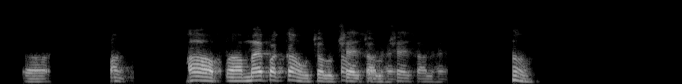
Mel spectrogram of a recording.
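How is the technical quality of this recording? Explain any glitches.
One glitch stands out in this speech recording. A doubled audio track runs from 3.42 to 4.48 s: a second copy, about 5 dB quieter, trails about half a second behind, likely from a slower duplicate capture path, and starts and stops abruptly.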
